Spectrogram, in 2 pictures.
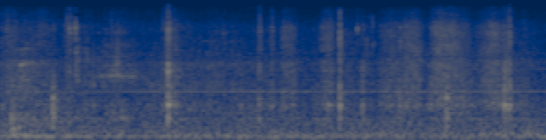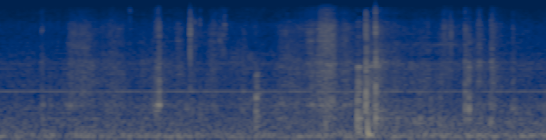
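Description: Faint handling sounds: scattered small clicks and rustles of hands on an upturned plastic cheese mold and paper towels while soft cheese is eased out, with one slightly louder click near the end.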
